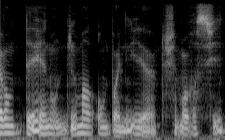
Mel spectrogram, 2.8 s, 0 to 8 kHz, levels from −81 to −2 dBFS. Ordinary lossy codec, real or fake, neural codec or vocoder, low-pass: AAC, 48 kbps; fake; autoencoder, 22.05 kHz, a latent of 192 numbers a frame, VITS, trained on many speakers; 7.2 kHz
